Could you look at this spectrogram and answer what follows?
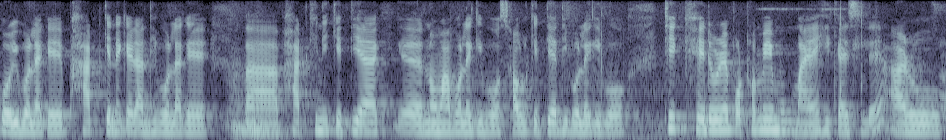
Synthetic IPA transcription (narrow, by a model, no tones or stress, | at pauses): koɹibɔlaɡɛbʱatkɛnɛkɛɹandʱibɔlaɡɛ | babʱatkʰiniketijanɔmabɔlaɡibɔsawlketijadibɔlaɡibɔ | tʰikxejdɔɹɛpɹɔtʰɔmɛjmʊkmajɛxikʰajsilɛaɹu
